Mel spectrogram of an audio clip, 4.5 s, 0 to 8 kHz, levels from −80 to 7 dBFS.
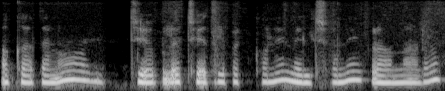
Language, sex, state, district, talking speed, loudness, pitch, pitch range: Telugu, female, Andhra Pradesh, Annamaya, 95 wpm, -17 LUFS, 205 Hz, 195-230 Hz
